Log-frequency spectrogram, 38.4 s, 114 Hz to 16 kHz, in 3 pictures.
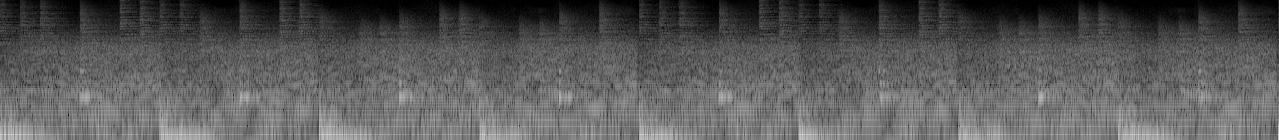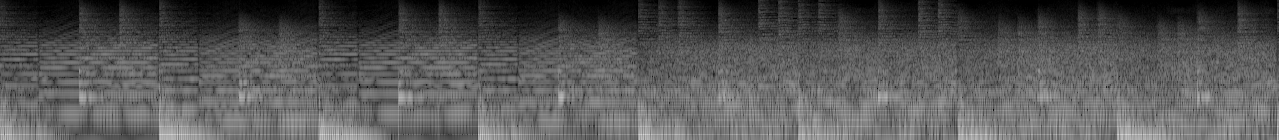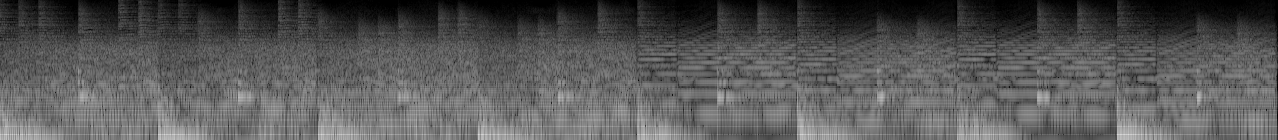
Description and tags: atmospheric loop #3
music, atmosphere, sample, soundtrack, drums, melody, ambience, bass, loop, ambient, background, beat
